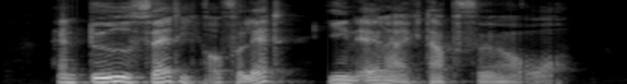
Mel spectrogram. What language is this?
Danish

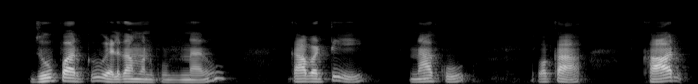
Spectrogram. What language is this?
Telugu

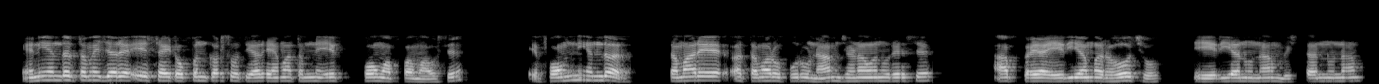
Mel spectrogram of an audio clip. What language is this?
Gujarati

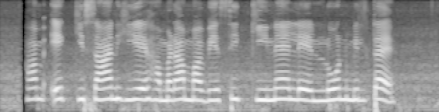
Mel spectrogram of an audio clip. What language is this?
Magahi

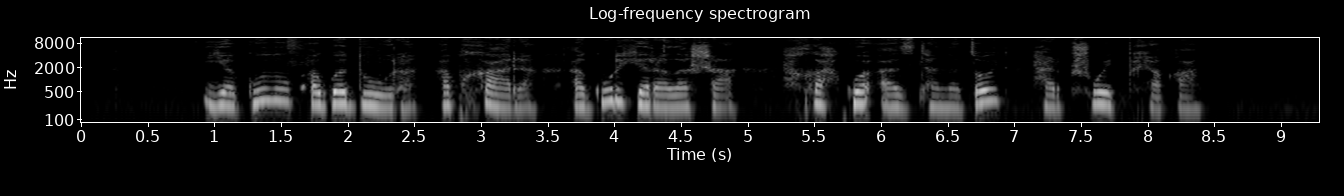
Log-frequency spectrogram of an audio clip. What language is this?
Abkhazian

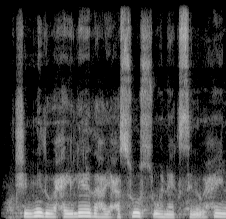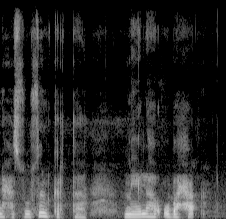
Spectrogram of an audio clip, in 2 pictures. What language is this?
Somali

